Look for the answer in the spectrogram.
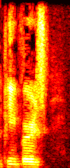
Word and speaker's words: Pieper: And we're so excited to have him on because we're going to be talking about philosophy today, specifically the book, Josef Pieper's. Am I saying that right, Peter? – Yeah, that's right. – Okay. Yeah, Josef Pieper's.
